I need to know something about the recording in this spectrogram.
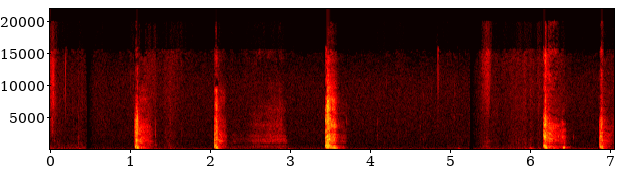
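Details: Repeated muffled coughs from an adult with bronchitis, a persistent cough that keeps returning, suppressed by coughing into clothes.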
